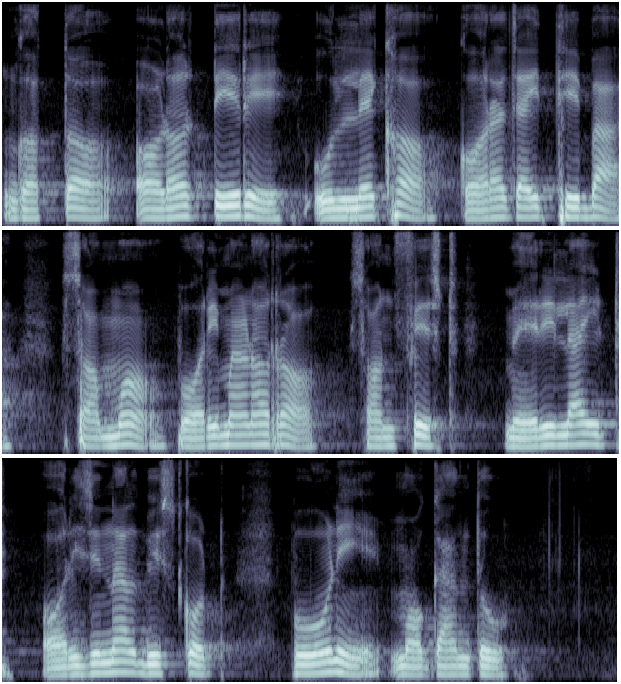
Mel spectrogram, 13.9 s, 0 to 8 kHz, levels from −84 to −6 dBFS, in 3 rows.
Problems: none marked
